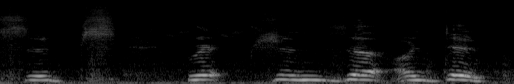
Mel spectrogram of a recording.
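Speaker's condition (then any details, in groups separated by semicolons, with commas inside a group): Cerebral palsy; spastic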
